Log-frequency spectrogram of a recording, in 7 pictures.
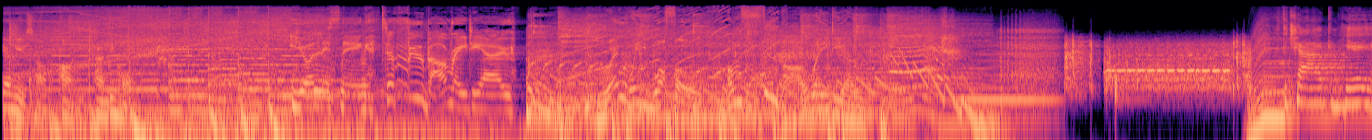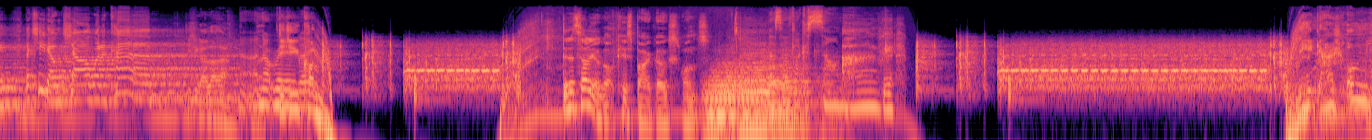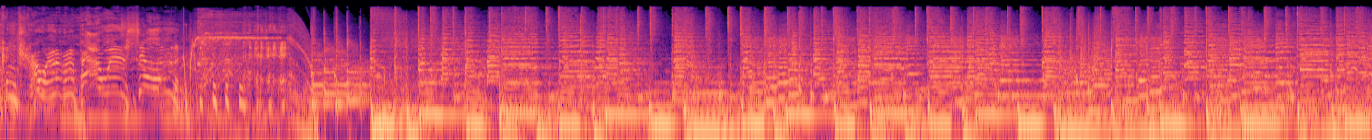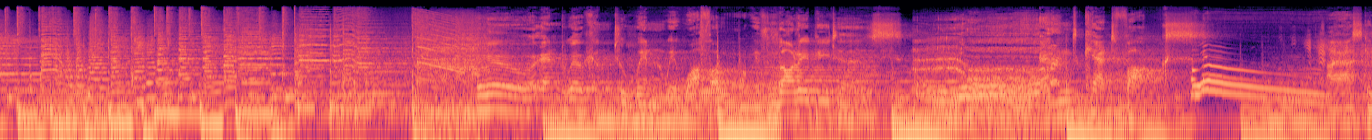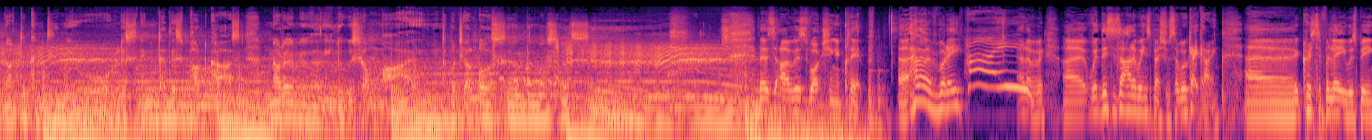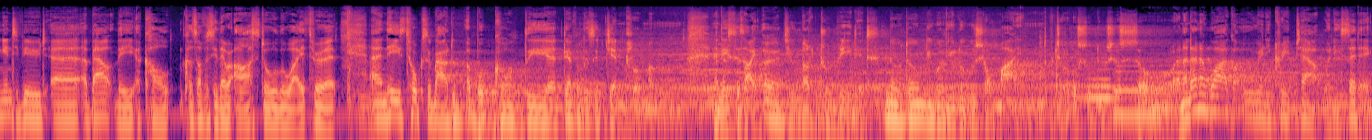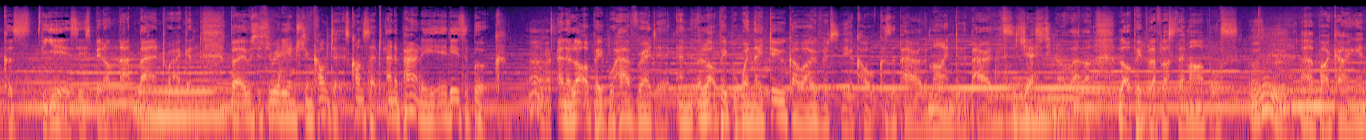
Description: The Mimic Terry Mynott mocks beloved and less beloved stars whilst bantering with his co-hosts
